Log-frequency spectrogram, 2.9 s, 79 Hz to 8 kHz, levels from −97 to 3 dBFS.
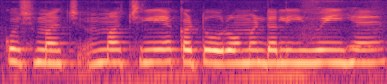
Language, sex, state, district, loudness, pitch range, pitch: Hindi, female, Uttar Pradesh, Hamirpur, -14 LUFS, 255-260 Hz, 260 Hz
